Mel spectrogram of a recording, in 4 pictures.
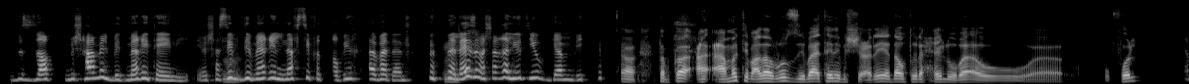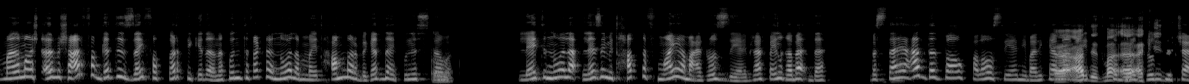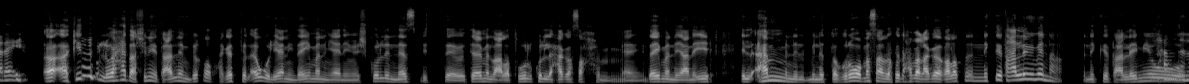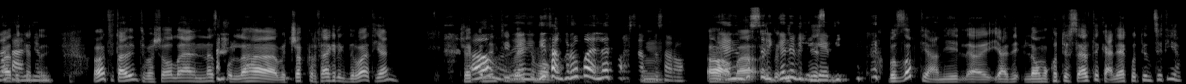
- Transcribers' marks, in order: laugh; tapping; laugh; laugh; laugh
- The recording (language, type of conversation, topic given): Arabic, podcast, إيه أغرب تجربة في المطبخ عملتها بالصدفة وطلعت حلوة لدرجة إن الناس اتشكروا عليها؟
